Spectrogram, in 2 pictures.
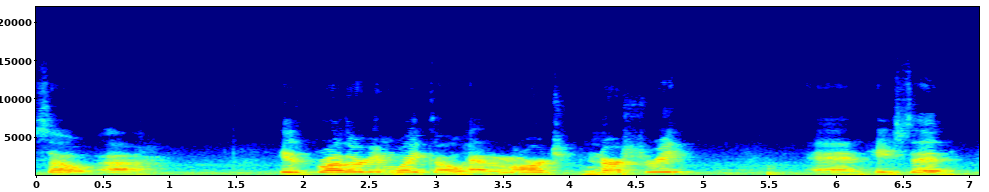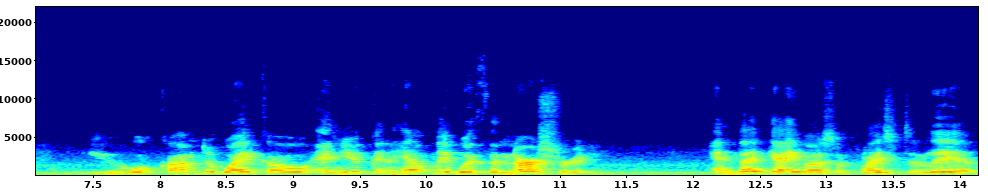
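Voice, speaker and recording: A woman with an American accent and a fairly high pitch, at a very slow pace with long, frequent pauses and fairly even intonation, over noticeable background noise and audible room echo. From Texas. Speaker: oral history interviewee. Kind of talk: oral history interview. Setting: at her home.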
